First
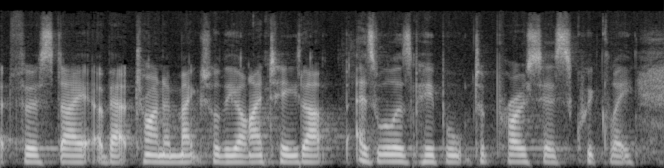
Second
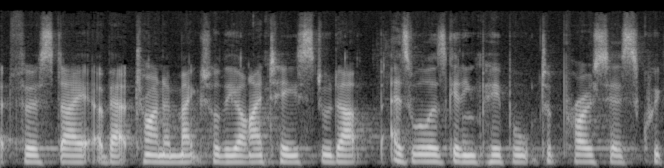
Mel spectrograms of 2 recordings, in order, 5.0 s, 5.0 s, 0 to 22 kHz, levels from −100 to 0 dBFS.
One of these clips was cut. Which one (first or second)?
first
